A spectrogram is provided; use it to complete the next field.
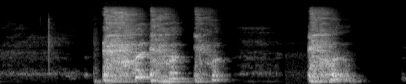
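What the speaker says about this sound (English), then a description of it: "I have a bit of a chesty cough, as they say." Several harsh, chesty coughs burst out close up, a quick cluster of three followed by one more after a short pause.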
